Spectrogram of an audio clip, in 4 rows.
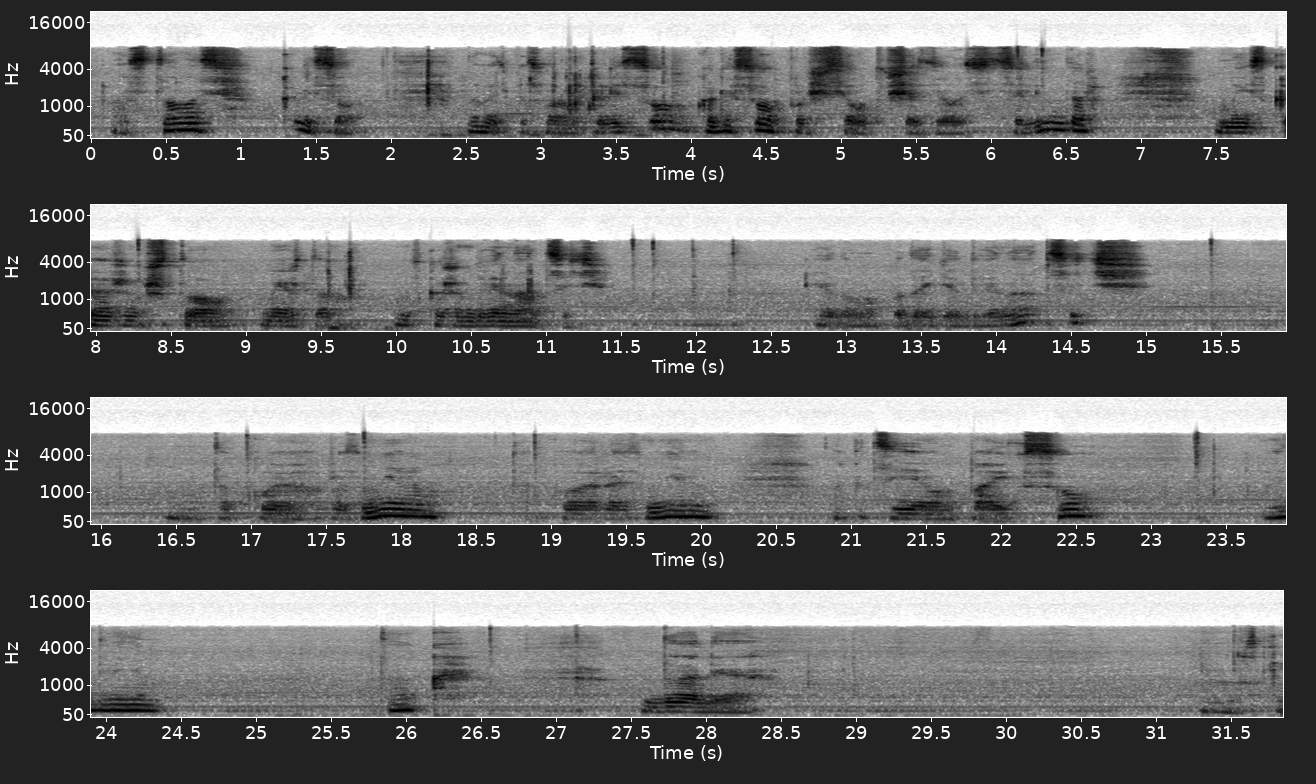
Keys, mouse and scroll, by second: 3.4 shift+a, 8.7-11.9 drag, 12.7-15.7 middle drag, 15.9-21.3 drag, 23.8-26.8 drag.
